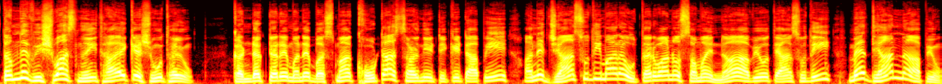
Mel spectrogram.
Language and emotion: Gujarati, surprised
